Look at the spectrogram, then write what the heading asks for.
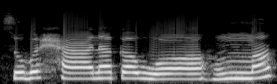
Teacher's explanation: کاف کے اوپر زبر ہے، اس وجہ سے اللہم کا لام پر اور موٹا پڑا جائے گا۔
